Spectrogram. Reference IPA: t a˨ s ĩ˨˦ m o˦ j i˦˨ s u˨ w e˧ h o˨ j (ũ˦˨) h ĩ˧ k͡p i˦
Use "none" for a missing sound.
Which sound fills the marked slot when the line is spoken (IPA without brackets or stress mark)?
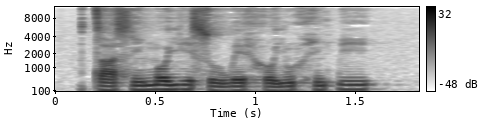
ũ˧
